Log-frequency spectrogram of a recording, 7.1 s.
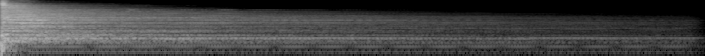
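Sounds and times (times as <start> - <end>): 
orchestral concert cymbal crash: 0.0 - 4.6.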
